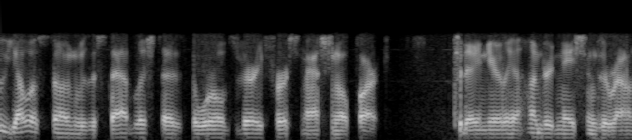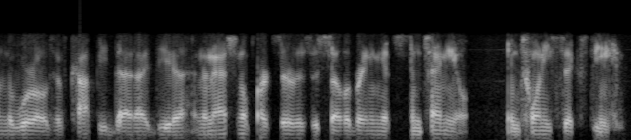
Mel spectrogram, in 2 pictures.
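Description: A man's voice: rumbling low, no echo. A man with an American accent leaving a prepared comment as a radio listener. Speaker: listener calling in. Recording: narrow, tinny phone line.

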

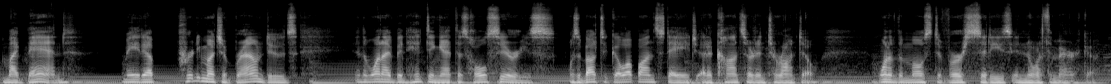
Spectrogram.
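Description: A man's voice: low voice, a little fast, soft background music. A man in his thirties, a podcast host telling a personal story in scripted documentary narration.

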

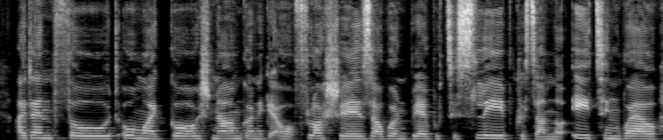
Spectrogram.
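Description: A woman in her forties from Austria, with an Austrian accent, speaking openly and earnestly as an interview guest. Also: mid-range voice. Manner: earnest, open, quick-flowing. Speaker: guest, patient advocate. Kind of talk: candid interview conversation.

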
